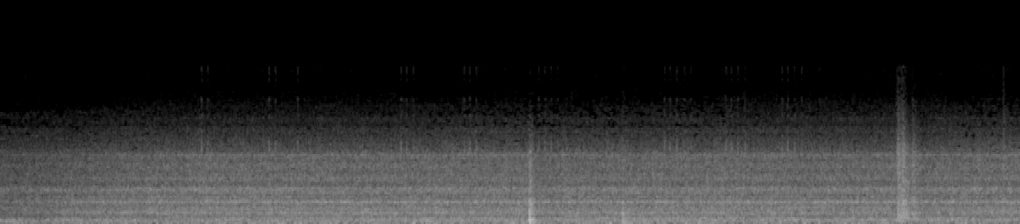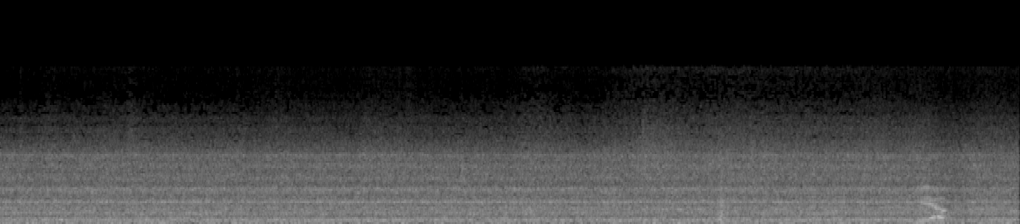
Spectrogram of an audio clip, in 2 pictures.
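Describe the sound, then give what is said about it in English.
A Magic Bullet personal blender mixes ozonated water, banana and peanut butter, running continuously: a loud, steady high-pitched motor whir that holds for about twenty seconds, broken only by a few brief clunks as the contents shift. “This is the magic bullet with ozonated water, banana, and peanut butter.”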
